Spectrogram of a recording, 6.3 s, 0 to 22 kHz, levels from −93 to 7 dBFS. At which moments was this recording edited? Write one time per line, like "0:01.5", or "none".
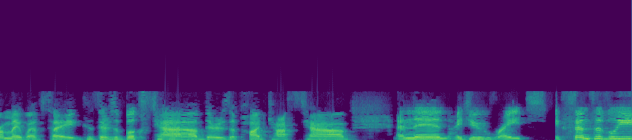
none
